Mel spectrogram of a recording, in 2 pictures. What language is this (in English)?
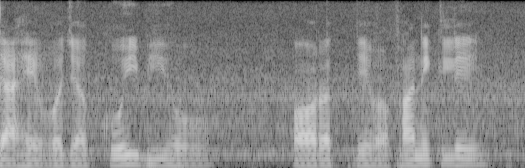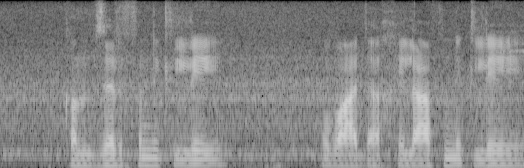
Urdu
